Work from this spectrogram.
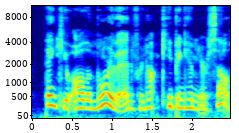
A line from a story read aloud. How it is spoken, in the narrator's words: said Fanny, laughing the old blithe laugh again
